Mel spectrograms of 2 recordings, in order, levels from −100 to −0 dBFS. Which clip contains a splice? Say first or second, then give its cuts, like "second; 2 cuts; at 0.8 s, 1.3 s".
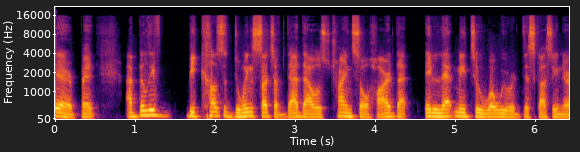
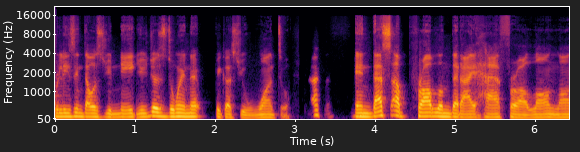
second; 2 cuts; at 1.0 s, 3.0 s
